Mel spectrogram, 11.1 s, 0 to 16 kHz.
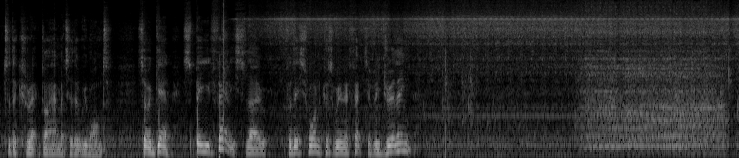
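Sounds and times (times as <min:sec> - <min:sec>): lathe motor hum: 0:03.6 - 0:11.0.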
